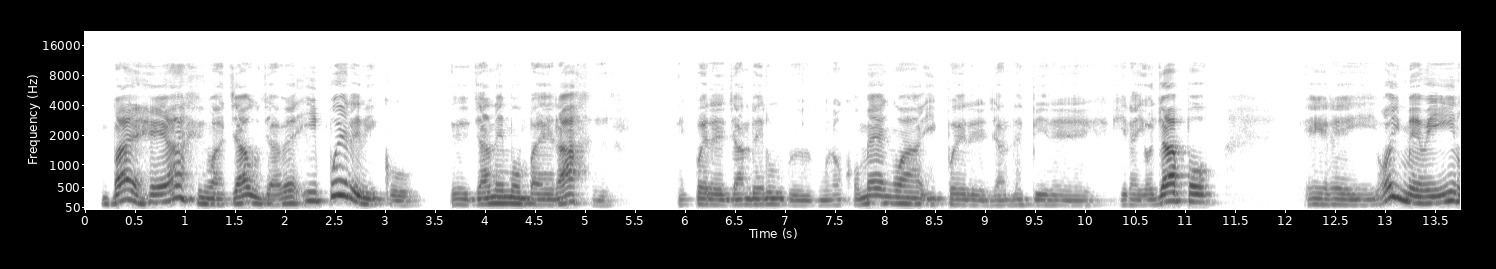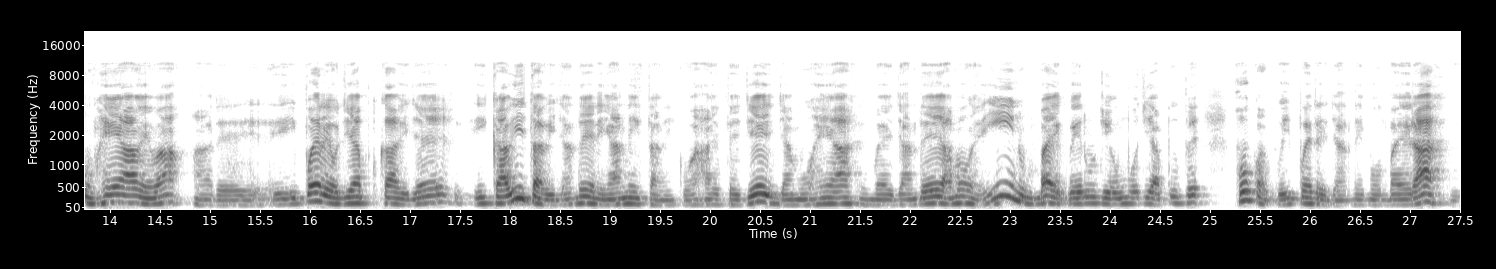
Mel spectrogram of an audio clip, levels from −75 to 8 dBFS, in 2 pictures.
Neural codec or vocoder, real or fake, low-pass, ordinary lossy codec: none; real; 10.8 kHz; none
